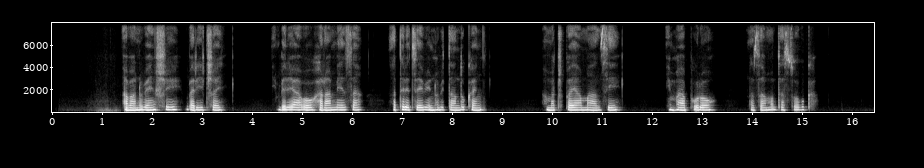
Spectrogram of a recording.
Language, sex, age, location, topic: Kinyarwanda, female, 25-35, Kigali, government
